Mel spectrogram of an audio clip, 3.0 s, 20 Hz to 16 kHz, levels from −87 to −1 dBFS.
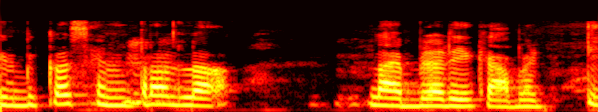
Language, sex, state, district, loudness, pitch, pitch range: Telugu, female, Andhra Pradesh, Krishna, -16 LUFS, 255 Hz, 230-285 Hz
